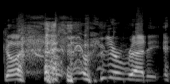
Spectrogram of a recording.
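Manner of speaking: laughing through the words; giggling while talking. Real, not acted. Cracking up after the silly answer.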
